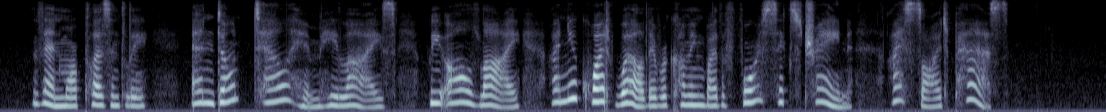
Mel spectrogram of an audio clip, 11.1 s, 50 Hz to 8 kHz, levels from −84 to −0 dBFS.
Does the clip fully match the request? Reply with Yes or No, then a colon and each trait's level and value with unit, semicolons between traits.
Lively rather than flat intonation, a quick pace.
No: wide, 6.2 semitones; average, 150 wpm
